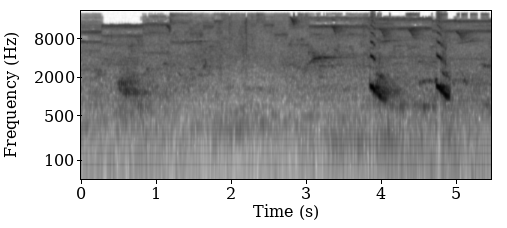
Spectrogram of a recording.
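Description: Malabar trogon giving two loud, mellow, downslurred notes about a second apart, after a fainter note early on; otherwise a quiet background.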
